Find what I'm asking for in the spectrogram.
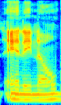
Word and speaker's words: Ngo: But it's definitely, it's pronounced Andy No, but.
